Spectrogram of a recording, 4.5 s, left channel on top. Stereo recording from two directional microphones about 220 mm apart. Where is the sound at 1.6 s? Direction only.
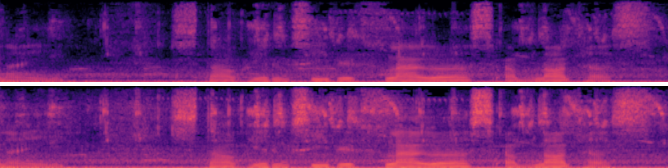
45° right (ahead or behind).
